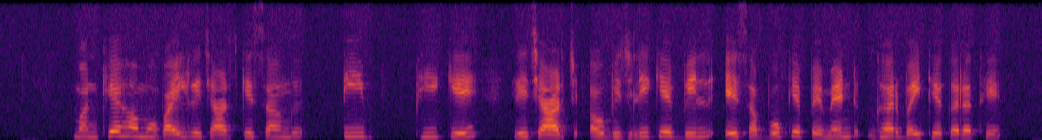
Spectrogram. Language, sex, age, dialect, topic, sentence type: Chhattisgarhi, female, 18-24, Eastern, banking, statement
